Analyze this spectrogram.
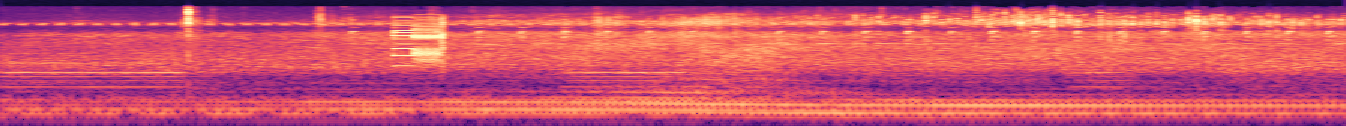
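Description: Diesel freight locomotives approaching, their engines rumbling steadily and growing louder. The locomotive horn sounds in separate blasts: a long one at the start, another about four seconds in and a short one about seven seconds in, fitting the long-long-short-long grade-crossing signal. A brief high chirp comes about three seconds in.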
